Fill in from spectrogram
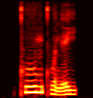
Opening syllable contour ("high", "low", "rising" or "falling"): high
